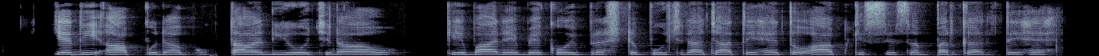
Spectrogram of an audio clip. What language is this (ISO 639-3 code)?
hin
